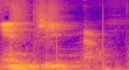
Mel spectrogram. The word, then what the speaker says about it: Ng: Wu like wlo but there's another way of saying it it's ng how do you want to say ng you know good pretty confusing right so to say that that this actually a translation of Wu but in Cantonese so in Cantonese who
